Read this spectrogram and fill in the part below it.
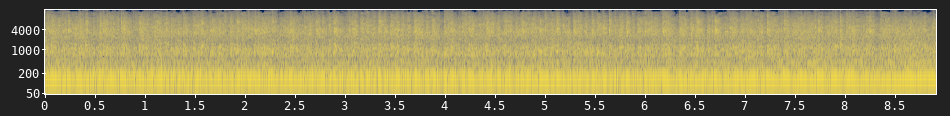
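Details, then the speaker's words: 1972 AMC Javelin race car V8, motor not run in almost 30 years, just started: heavy, loud, even idle with steady deep note, rising smoothly when blipped at the end. Normal idle. "Thing's kind of wicked. It's a freaking monster. Jeez, it sounds angry, man."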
